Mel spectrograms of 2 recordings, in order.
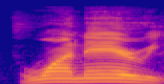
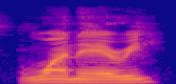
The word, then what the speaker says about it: Nwaneri: Ethan Nwaneri. I think the N is actually silent. Ketia Nwaneri. The N is silent.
